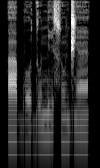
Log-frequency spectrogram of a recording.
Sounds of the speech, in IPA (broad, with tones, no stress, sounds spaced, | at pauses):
a˧ b o˨ d u˨˦ n i˦˨ s ũ˨˦ d͡ʒ ɛ̃˦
